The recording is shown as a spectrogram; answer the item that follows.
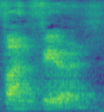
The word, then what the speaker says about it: Van Vuuren: Oh, okay, because it was separated. Yes. It's not one word. It's hyphenated. So it's Yeah. Van Vuuren.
